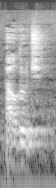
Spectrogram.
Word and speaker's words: Paluchi: So and I'm sorry, how do you say your last name? Is it Paluchi? Paluchi. Paluchi?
